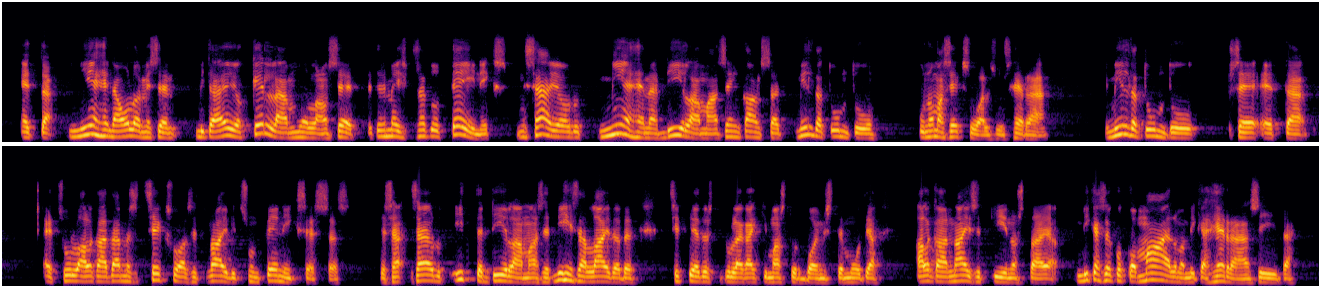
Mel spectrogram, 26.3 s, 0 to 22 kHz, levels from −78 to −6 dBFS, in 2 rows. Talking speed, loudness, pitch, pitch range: 165 wpm, -18 LUFS, 145 Hz, 130-165 Hz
